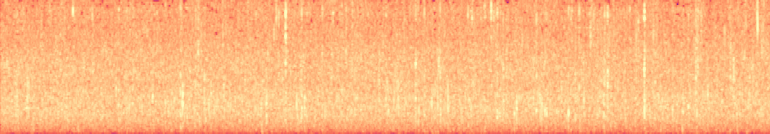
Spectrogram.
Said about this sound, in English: Sink back into the present moment by noticing the flow of your breath in and out and listen to the rainfall around you.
